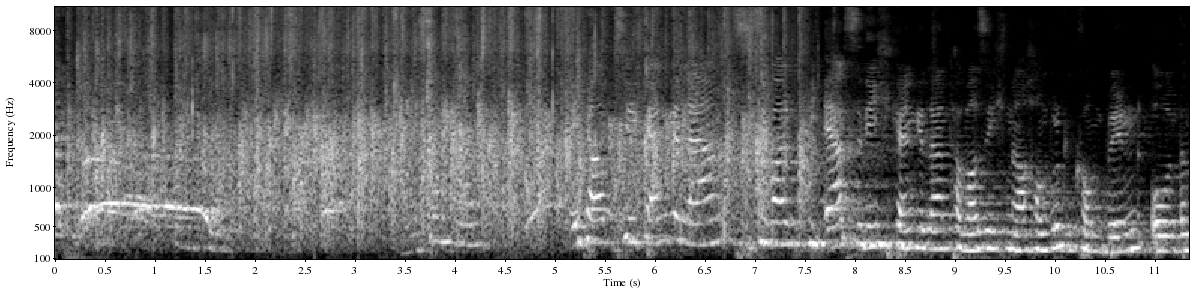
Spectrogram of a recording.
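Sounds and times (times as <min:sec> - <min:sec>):
applause: 0:00.0 - 0:08.0
speech: 0:07.8 - 0:11.3.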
